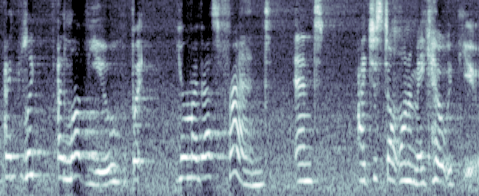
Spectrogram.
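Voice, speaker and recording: A young woman playing a frank, cheeky high school best friend in an audio play, casual and teasing. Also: unhurried, a bit bright, a little hiss or hum, rough recording. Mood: gentle, frank. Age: teenager or young adult. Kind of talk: contemporary audio play acting.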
